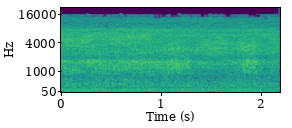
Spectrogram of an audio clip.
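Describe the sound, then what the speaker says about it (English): A steady close hiss of hair spray misting onto the edges of the hairline, continuous and even for a couple of seconds with no pauses or talking. "Spray your edges."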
